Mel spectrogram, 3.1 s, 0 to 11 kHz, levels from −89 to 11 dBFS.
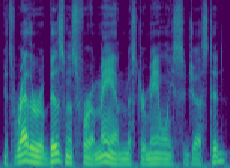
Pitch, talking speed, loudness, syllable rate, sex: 105 Hz, 195 wpm, -16 LUFS, 5.4 syllables/s, male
